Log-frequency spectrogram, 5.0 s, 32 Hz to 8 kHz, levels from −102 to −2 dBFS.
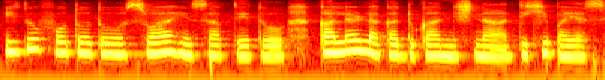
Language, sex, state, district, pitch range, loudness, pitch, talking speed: Nagamese, female, Nagaland, Dimapur, 170-215 Hz, -19 LUFS, 190 Hz, 165 wpm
